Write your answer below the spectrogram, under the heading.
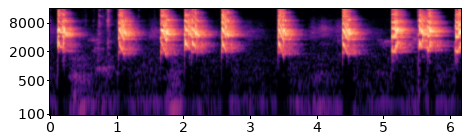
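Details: Lovebirds, a breeding pair, calling with about ten sharp, piercing chirps, each a short descending burst, repeated roughly every half second to one second, with a faint low hum underneath.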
